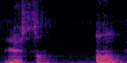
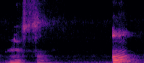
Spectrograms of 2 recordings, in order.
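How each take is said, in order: Both takes have the same delivery.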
